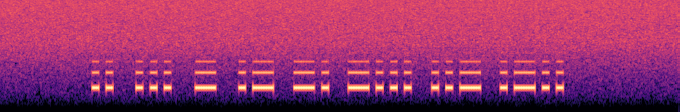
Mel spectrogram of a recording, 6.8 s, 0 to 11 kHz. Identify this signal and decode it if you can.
Morse code, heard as a keyed tone, hand-sent with a paddle, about 17 wpm, 600 Hz. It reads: ISTANBUL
